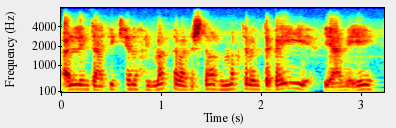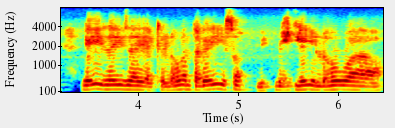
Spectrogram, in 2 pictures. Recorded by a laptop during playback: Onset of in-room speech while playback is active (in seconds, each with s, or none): none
